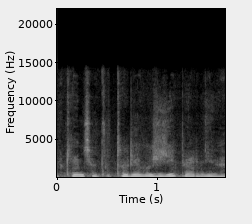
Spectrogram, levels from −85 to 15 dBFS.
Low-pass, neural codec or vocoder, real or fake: 14.4 kHz; codec, 44.1 kHz, 3.4 kbps, Pupu-Codec; fake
